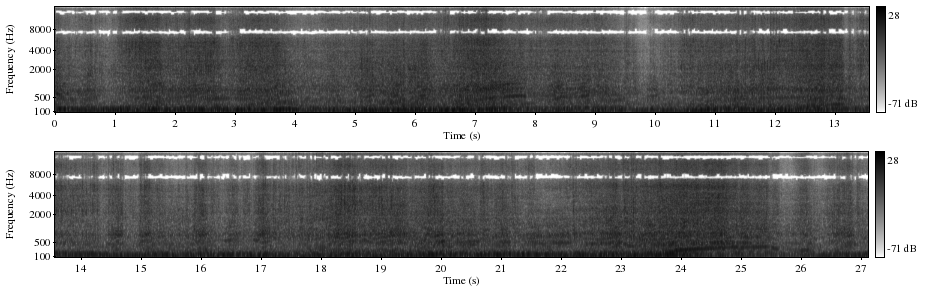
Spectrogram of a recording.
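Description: Several demolition derby cars' engines running at once and revving, their pitch rising and falling. Now and then a sharp bang of the cars hitting each other.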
